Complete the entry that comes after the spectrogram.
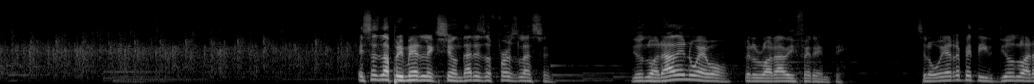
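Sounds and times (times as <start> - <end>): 
audience applause: 0.0 - 4.3
speech: 3.6 - 5.6, 6.3 - 8.5, 9.2 - 10.3.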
